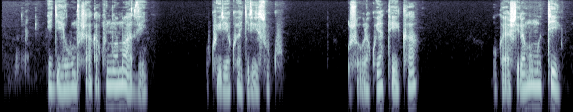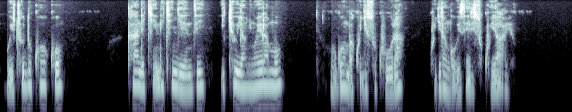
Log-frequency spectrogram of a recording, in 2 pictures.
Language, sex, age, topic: Kinyarwanda, male, 18-24, health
